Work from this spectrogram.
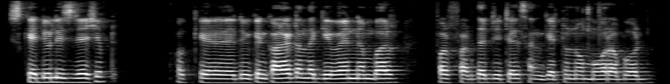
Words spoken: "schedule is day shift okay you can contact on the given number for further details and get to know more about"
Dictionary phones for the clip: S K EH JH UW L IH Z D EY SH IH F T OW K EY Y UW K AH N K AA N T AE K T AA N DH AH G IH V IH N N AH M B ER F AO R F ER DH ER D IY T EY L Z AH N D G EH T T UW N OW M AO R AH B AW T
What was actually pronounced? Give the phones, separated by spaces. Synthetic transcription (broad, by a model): S K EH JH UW L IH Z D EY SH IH P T OW K EY Y UW K AH N K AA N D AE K T AA N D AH G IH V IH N N AH M B ER F AO R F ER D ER D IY T EY L S AH N D G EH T T UW N OW M AO R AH B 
